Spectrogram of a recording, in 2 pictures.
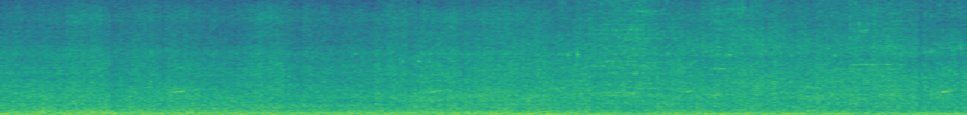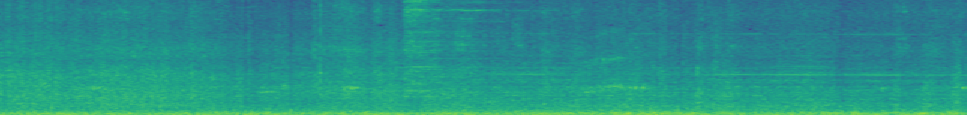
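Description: Freight train cars, tank cars and covered hoppers, rolling past close by: a steady heavy rumble of steel wheels on the rails with scattered brief, faint wheel squeals.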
